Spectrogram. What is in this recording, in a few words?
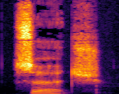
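"search", English; poitiers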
